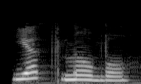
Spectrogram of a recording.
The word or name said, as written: yupmobile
